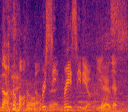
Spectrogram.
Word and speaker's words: Praesidium: show us a bit of their game called Praesidium. Is that how I pronounce Yes, it? Right? yes, that's right. I didn't butcher it, right? No, no. Praesidium. Yes. Praesidium.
